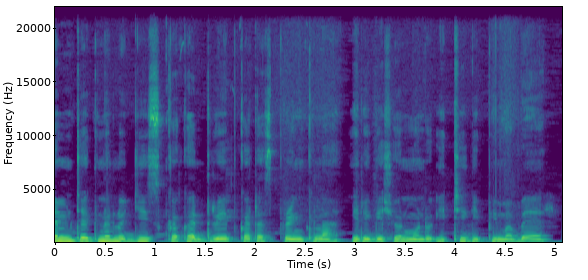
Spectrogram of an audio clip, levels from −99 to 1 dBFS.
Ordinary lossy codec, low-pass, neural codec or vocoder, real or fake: none; none; none; real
